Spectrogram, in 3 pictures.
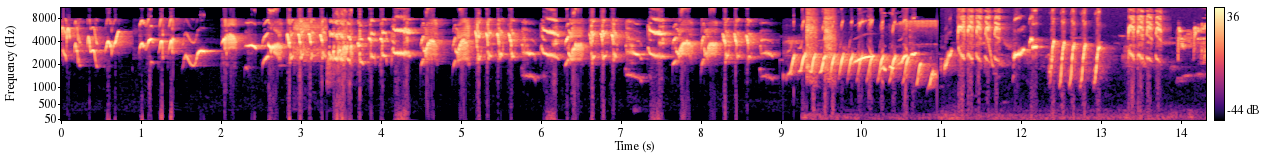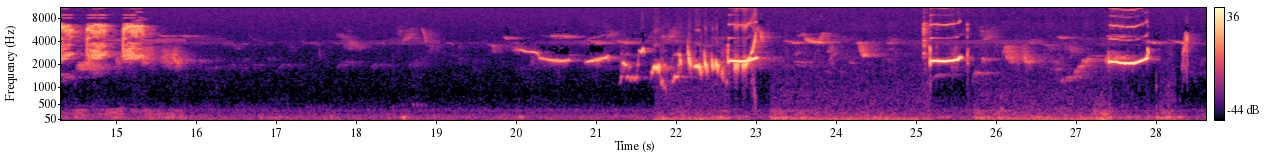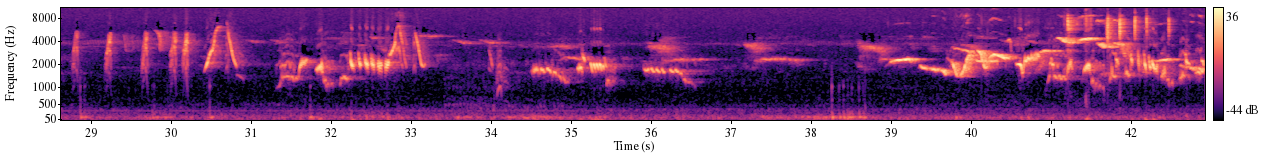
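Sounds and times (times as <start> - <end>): bird whistled notes: 9.2 - 38.0, 38.7 - 42.9
birds chattering and rattling: 9.3 - 42.9.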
